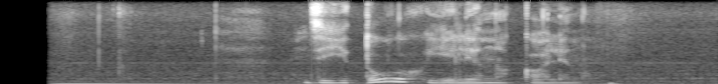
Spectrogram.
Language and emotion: Russian, neutral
